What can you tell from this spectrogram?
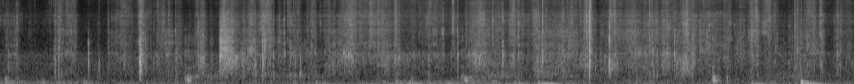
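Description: Dry, papery corn husks rustling and crackling as they are peeled back by hand from an ear of popcorn corn, in an irregular run of crinkles and small snaps.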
